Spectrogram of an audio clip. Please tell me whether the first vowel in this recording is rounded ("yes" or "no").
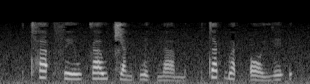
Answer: no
